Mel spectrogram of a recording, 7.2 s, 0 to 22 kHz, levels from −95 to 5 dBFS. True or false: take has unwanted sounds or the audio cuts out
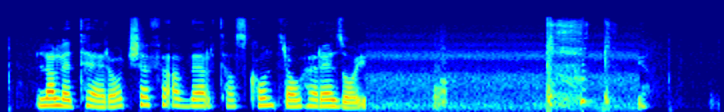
true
